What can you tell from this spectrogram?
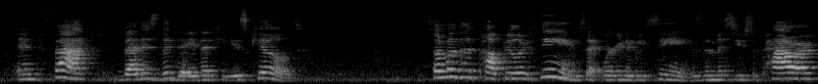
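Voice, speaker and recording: With lively intonation and big swings in loudness, a woman with a high voice talks at a moderate pace amid noticeable background noise and audible room echo. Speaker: teacher. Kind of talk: lecture. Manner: animated.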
